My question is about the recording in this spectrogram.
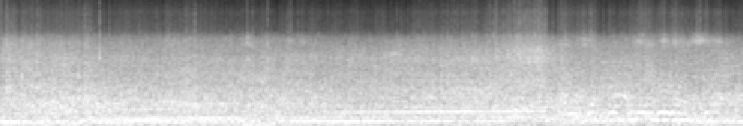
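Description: Race car engines running, one holding a steady note through the middle, under a loud, constant rushing noise.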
